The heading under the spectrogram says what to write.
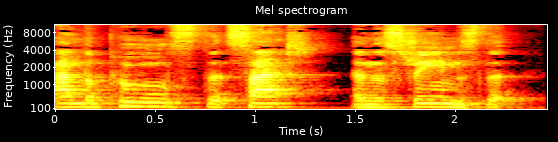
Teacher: seven pairs of syllables with the stress falling on the second syllable each time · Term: iambic septameter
